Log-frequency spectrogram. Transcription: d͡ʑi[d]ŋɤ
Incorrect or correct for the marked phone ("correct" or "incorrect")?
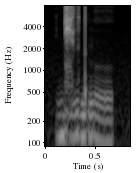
correct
